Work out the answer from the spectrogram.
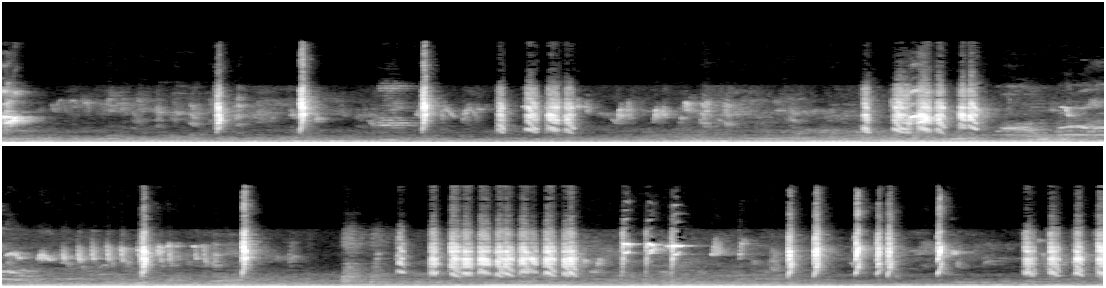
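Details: Village indigobird in captivity, kept for a year, in Bandung, West Java, Indonesia, singing actively as a tutor bird. Scattered sharp high chips and short buzzy bursts, denser near the end, over a steady low hum.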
